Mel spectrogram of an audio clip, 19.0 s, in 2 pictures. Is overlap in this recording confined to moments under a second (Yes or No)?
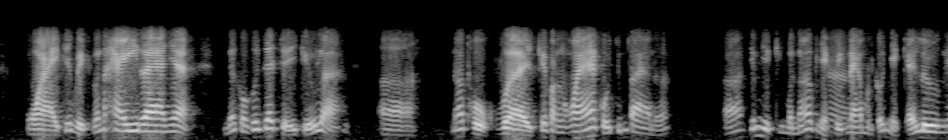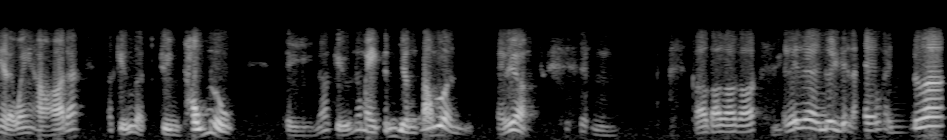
Yes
